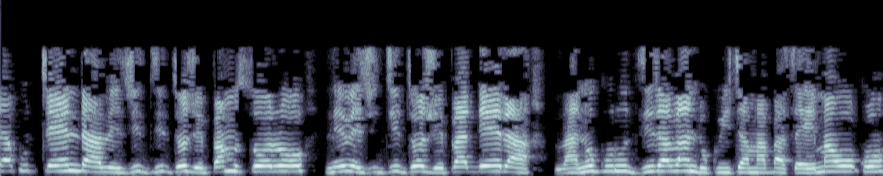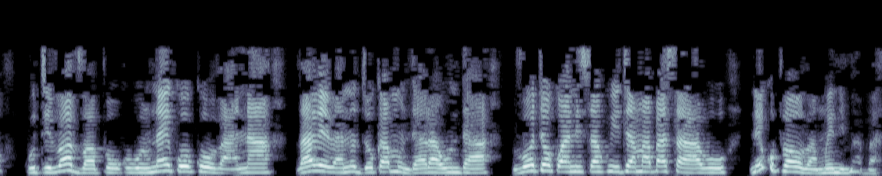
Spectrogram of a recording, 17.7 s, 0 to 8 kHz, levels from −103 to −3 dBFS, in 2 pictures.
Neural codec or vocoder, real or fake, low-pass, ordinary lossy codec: none; real; 7.2 kHz; MP3, 24 kbps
